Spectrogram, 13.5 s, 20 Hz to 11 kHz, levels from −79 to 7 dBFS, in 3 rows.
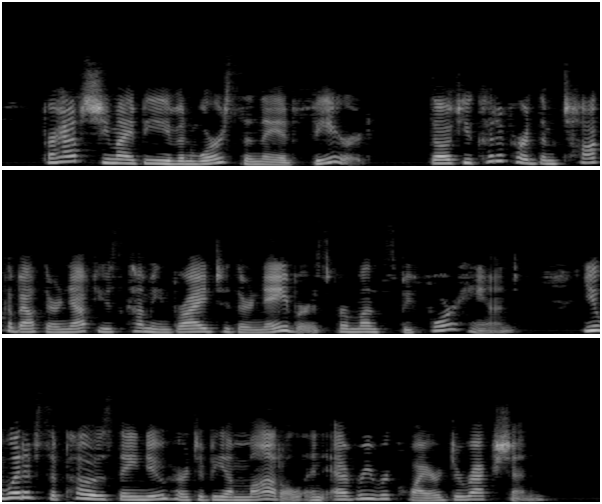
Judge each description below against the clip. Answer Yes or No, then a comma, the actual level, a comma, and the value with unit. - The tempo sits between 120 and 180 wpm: No, average, 195 wpm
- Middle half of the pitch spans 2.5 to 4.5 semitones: No, average, 5.0 semitones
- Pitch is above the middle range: Yes, high, 225 Hz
